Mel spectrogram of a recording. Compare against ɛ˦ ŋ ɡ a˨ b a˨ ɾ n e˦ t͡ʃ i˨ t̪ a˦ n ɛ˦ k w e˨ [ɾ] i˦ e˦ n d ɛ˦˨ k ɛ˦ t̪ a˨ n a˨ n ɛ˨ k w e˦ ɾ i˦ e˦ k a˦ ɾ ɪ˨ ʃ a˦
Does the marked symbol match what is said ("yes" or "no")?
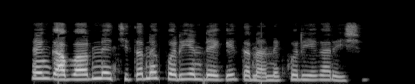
yes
